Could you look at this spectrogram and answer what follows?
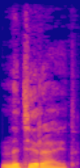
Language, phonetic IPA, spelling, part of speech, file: Russian, [nətʲɪˈra(j)ɪt], натирает, verb, Ru-натирает.ogg
- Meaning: third-person singular present indicative imperfective of натира́ть (natirátʹ)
